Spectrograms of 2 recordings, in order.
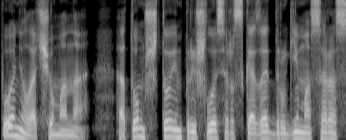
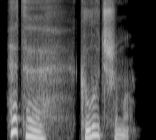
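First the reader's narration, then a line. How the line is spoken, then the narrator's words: Sighing. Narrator (Russian): Нефрита вздохнула и сказала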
